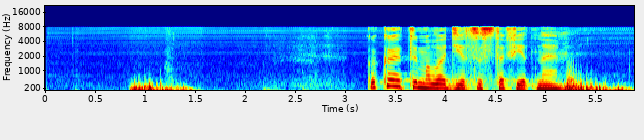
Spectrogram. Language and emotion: Russian, neutral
